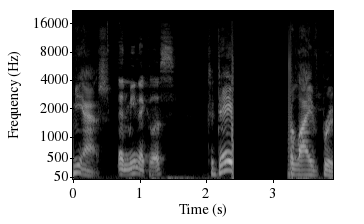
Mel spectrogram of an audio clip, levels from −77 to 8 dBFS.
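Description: At 2.37 s the speech is cut by a sharp pop as a live cable is pulled and plugged in. The connection stays broken for about 0.86 s, leaving near silence. A 39 ms burst of 50 Hz mains buzz sounds as only the plug tip makes contact. A second pop at 3.28 s marks full reconnection. What separates this from a digital dropout is the electrical signature: two pops and a hum burst, not a clean gap.

From 2.70 to 2.79 s, inside that unplugged stretch, a corrupt frame muted fault adds its own 93 ms hole. Damaged compressed data was rejected by the decoder, and the player filled the space with silence. That span fits several codec frames. Unlike the cable fault, this gap starts abruptly with no pop and no mains buzz. Its length is a whole number of frames, and playback timing is kept.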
